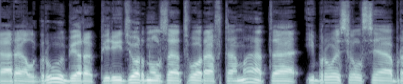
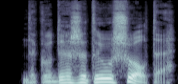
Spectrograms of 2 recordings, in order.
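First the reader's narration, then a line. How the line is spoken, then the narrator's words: Muttering. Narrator (Russian): бормотал Грубер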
